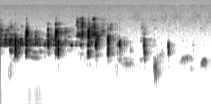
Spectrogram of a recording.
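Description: Applause dying away into a few scattered hand claps, sharp and irregular, thinning out and stopping near the end. A faint steady tone sounds under the first half-second.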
